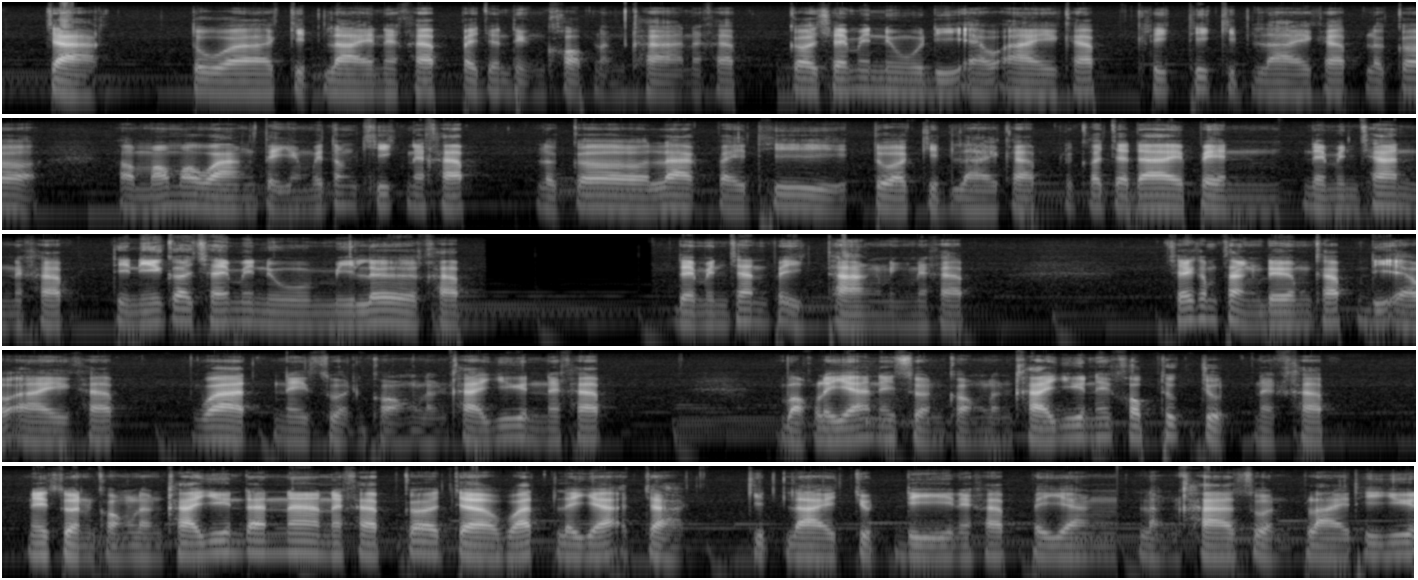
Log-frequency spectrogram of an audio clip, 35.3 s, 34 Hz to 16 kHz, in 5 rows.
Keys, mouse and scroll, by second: 0.0 space, 2.6 Escape, 2.8 Escape, 3.9 space, 4.8 click, 8.3 click, 10.5 click, 10.9 scroll down 2, 11.1 middle click, 11.5 click, 13.0 space, 14.3 space, 14.5 middle click, 14.5 scroll down 1, 14.7 middle click, 15.7 scroll up 1, 16.6 Escape, 16.6 scroll up 1, 16.9 Escape, 18.5 space, 19.8 click, 22.5 click, 23.2 click, 23.5 scroll down 2, 23.7 middle click, 24.5 middle click, 26.0 space, 31.2 click.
